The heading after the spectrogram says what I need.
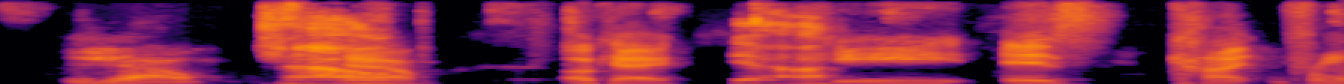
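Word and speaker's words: Xiao: Zhao.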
